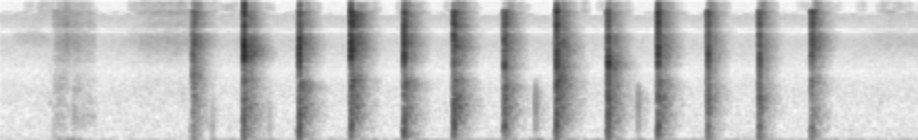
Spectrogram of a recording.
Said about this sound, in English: The crowd gently clapped.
